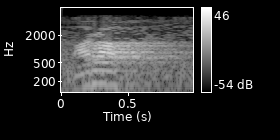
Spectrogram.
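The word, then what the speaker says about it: בָּרַךְ: 바락. 이게 흐가 완전히 가래침을 했듯이 이런 발음이에요. 바락. 이런 발음입니다. 그래서 K루스 그러는데 K는 아니지만 크와 흐와 그 사이에 바락 이런 발음이에요.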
